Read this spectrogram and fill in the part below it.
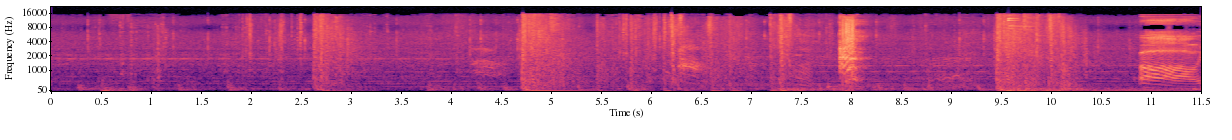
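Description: Sniper rifle shots ring out in a Red Dead Redemption 2 Online shootout, several sharp cracks spread across the scene, some near and loud, others farther off, amid game ambience and a voice talking over parts of it.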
